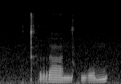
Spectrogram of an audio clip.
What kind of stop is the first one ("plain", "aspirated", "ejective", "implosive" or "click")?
aspirated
